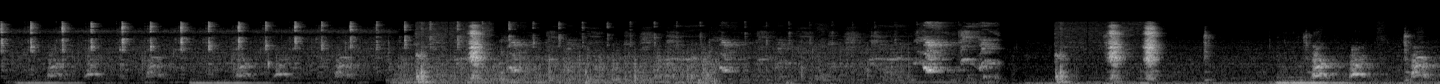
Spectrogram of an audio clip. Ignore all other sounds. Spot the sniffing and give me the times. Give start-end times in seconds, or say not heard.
4.2-4.9, 10.6-11.6.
